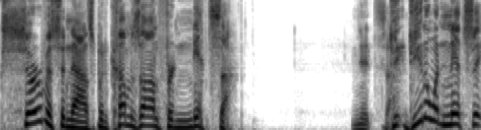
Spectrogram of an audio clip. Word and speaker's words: NHTSA: Transportation safety administration what is a silent h Nitza and it's n h t s a Nitza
